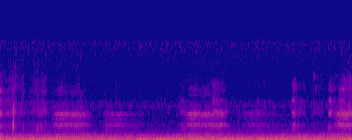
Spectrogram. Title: Snoring mother makes baby laugh😂/खर्राटे लेने वाली मां बच्चे को हंसाती है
